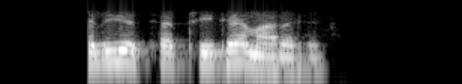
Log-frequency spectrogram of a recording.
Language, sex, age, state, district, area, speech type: Hindi, female, 30-45, Uttar Pradesh, Varanasi, rural, conversation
